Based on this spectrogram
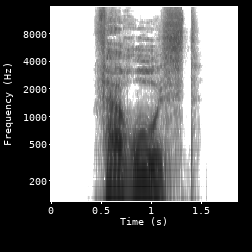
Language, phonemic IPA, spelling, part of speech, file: German, /ferˈruːst/, verrußt, verb / adjective, De-verrußt.ogg
- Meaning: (verb) past participle of verrußen; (adjective) sooted, covered in soot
